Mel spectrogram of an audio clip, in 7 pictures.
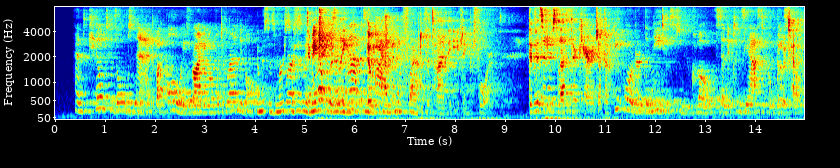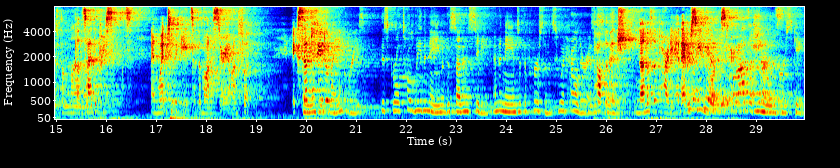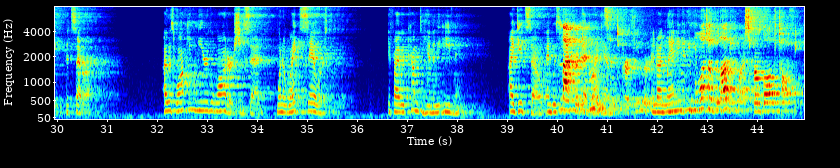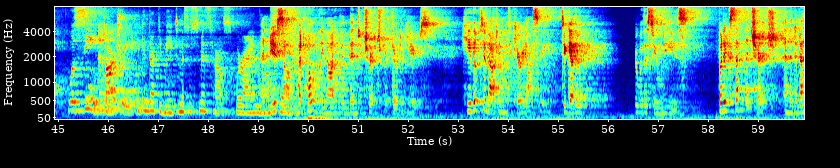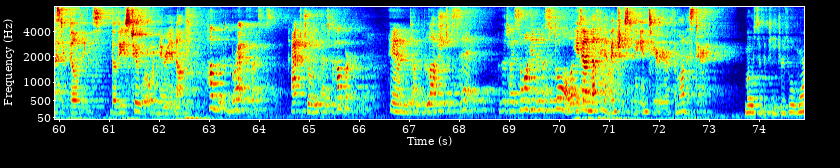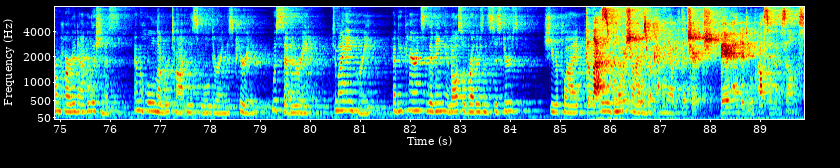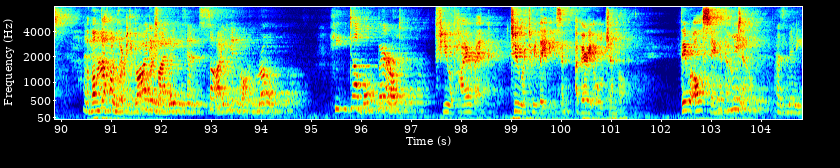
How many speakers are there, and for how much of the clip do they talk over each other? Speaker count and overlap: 3, about 19%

